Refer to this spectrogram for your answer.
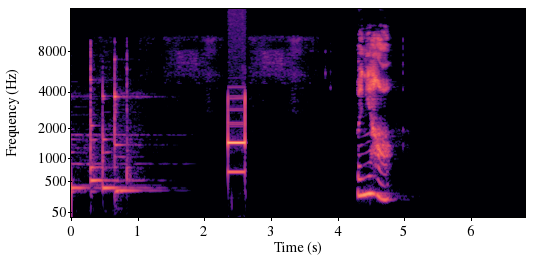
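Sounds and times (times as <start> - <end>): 
phone ringtone of bright melodic notes: 0.0 - 1.2
speech: 4.3 - 4.9.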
